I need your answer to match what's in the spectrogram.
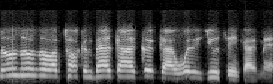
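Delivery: light put-on French Canadian accent, sing-song. Telling a story, the speaker quotes a man he knocked over: slight French Canadian accent. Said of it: "A little French Canadian accent".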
